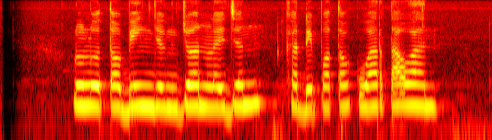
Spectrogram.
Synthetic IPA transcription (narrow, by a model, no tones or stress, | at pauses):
lulut̪ɔbiŋd͡ʒɨŋd͡ʒɔnlɛd͡ʒənkɨrdipɔt̪ɔkuwart̪awan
